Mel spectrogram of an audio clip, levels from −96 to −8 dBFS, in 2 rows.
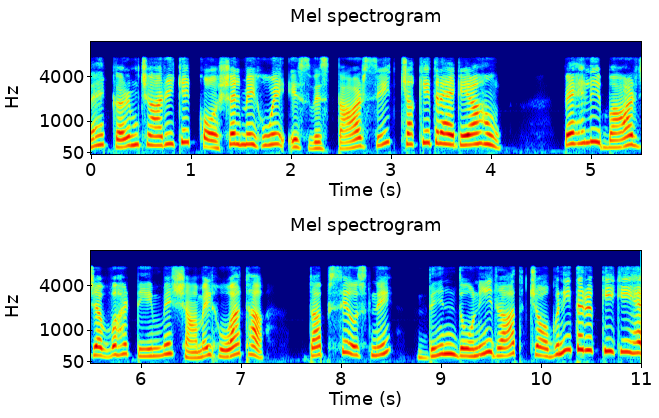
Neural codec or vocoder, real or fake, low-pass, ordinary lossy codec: codec, 16 kHz, 4 kbps, X-Codec, HuBERT features, trained on LibriSpeech; fake; 7.2 kHz; none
